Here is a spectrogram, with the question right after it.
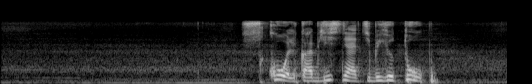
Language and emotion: Russian, angry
